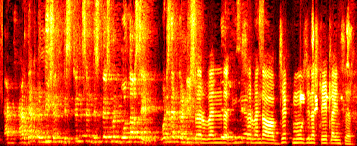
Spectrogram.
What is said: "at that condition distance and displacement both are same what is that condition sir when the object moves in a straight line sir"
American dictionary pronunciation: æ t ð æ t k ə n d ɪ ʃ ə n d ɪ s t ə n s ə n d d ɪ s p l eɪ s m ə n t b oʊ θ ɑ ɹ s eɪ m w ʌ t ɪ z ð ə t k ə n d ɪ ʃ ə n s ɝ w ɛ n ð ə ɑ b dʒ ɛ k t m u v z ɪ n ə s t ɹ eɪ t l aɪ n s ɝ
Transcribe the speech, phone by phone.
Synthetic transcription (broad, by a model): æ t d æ t k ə n d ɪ ʃ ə n d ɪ s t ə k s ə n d d ɪ s p l eɪ s m ə n t b oʊ t ɑ ɹ s eɪ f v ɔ t ɪ z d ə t k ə n d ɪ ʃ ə n s ɝ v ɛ n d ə ɑ b dʒ ɛ k t m u v z ɪ n ə s t ɹ eɪ t l aɪ n s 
